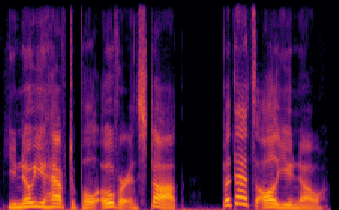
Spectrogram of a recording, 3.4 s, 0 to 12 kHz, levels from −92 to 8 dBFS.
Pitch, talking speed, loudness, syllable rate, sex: 190 Hz, 250 wpm, -15 LUFS, 5.3 syllables/s, female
